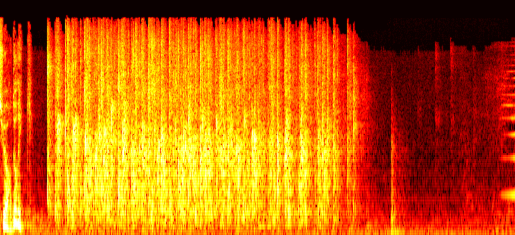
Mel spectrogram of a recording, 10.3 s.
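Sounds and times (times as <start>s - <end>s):
speech: 0.0s - 0.7s
audience applause: 1.0s - 7.4s.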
